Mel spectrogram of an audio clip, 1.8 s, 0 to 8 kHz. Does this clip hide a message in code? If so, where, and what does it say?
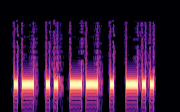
Yes: Morse code from 0.1 to 1.5 s, heard as a keyed tone, about 30 wpm, 610 Hz. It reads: AIMED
